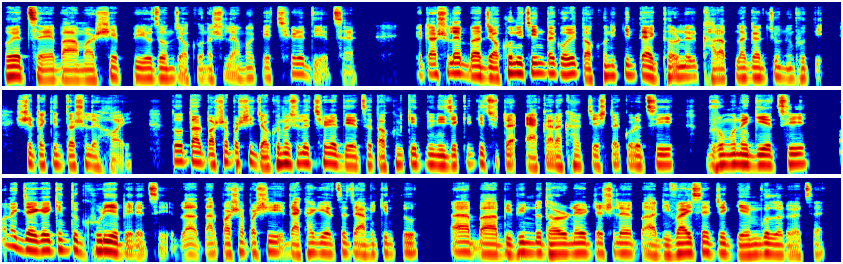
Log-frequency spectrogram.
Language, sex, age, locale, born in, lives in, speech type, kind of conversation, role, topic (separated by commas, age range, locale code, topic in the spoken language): Bengali, male, 18-19, bn-BD, Bangladesh, Bangladesh, conversation, advice, user, ব্রেকআপের পর আপনি কেন নিজেকে মূল্যহীন মনে করছেন?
